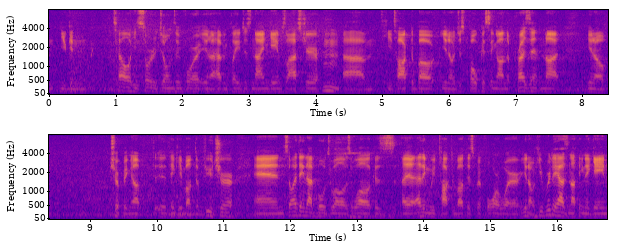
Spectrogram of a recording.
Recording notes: Live at Media Day! Live from Scotiabank Arena, site of Raptors Media Day.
